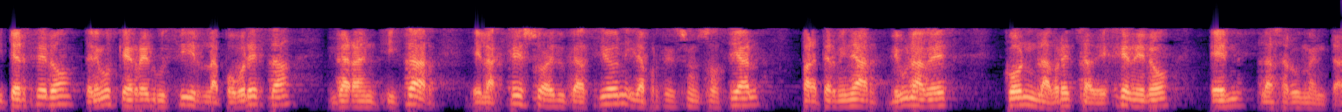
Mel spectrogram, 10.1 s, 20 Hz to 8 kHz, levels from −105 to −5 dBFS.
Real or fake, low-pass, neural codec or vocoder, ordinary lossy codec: real; 7.2 kHz; none; AAC, 16 kbps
